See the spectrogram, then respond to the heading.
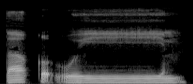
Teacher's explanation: Dihukumi qalqalah sugro dan dibacanya harus dipantulkan dengan suara pantulan yang tipis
